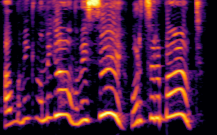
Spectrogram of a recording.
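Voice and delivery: hammed-up eager squeal; mock excitement. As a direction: squeak it out, thrilled. High squeaky eager imitation.

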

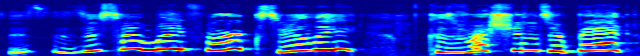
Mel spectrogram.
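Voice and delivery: high, loud bewildered question; incredulous child. Retold or imitated. Her younger self questioning the booing crowd, incredulous. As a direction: ask in wide-eyed disbelief.

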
